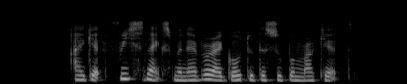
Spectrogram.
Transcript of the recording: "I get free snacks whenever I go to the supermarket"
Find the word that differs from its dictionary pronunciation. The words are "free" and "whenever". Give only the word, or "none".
none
